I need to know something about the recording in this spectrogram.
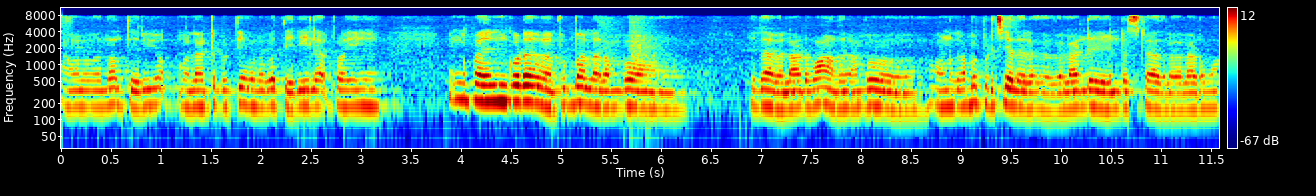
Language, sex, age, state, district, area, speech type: Tamil, female, 30-45, Tamil Nadu, Salem, rural, spontaneous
